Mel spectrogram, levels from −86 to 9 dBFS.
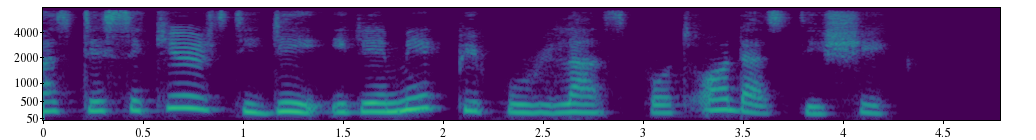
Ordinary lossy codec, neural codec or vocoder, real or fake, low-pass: none; codec, 16 kHz, 0.5 kbps, X-Codec, WavLM features, trained on Multilingual LibriSpeech; fake; 7.2 kHz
